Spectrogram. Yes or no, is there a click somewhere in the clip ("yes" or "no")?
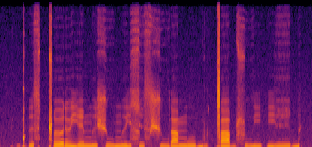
yes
